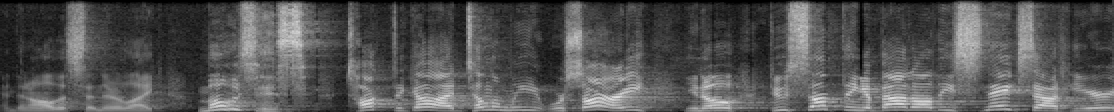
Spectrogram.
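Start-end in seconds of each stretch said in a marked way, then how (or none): 1.2-7.0 loud, high acted begging; hammed-up desperate appeal, voice raised; panicked plea. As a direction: call out urgently for help. Panicked people beg Moses for help.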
